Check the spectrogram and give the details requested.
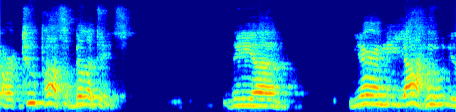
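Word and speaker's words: ירמיהו: two possibilities the uh jeremy yahoo is how it is pronounced in hebrew i don't know if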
